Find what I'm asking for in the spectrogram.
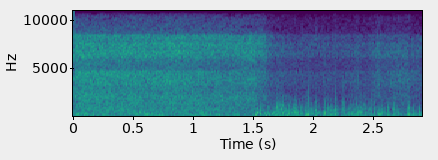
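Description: Sea waves wash in at a seaside campsite in Mersin, a loud continuous surf roar with heavy wind buffeting the microphone and no voices.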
